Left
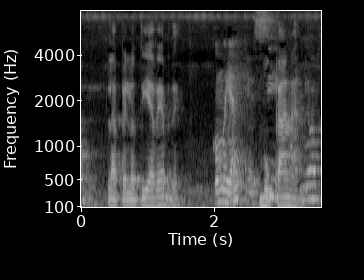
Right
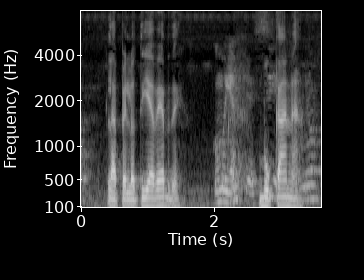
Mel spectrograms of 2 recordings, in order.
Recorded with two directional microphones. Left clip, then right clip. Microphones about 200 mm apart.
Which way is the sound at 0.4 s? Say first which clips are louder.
Right 13 dB; 35° right (ahead or behind).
